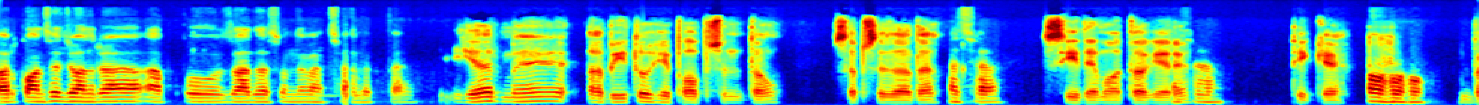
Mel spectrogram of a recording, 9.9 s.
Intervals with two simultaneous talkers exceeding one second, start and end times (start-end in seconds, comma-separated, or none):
none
